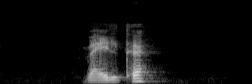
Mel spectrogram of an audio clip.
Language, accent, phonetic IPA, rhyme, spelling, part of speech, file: German, Austria, [ˈvaɪ̯ltə], -aɪ̯ltə, weilte, verb, De-at-weilte.ogg
- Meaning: inflection of weilen: 1. first/third-person singular preterite 2. first/third-person singular subjunctive II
